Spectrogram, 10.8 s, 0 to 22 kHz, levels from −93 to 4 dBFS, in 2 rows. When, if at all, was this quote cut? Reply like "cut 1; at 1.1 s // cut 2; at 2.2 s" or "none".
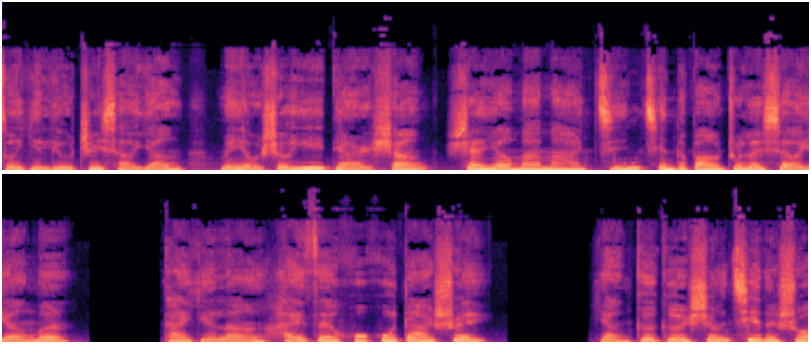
cut 1; at 2.9 s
